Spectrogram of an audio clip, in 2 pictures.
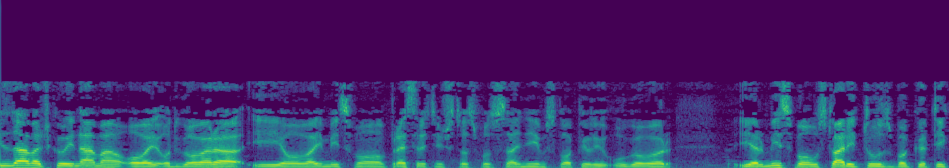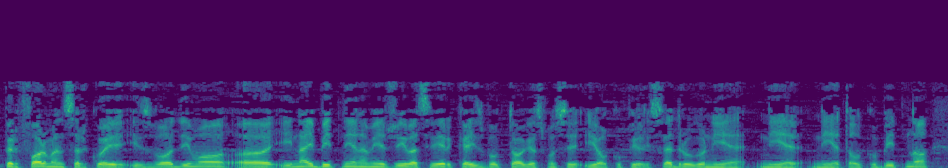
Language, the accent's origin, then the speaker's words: Serbian; Aleksandrovac, Šumadija and Western Serbia, Serbia; a ja sam iz Župskog Aleksandrovca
